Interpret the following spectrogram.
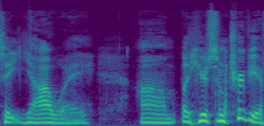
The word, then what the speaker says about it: Yahweh: Uh, the the word that God gives Moses is is four letters long and we pronounce it Yahweh.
